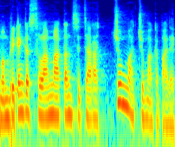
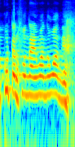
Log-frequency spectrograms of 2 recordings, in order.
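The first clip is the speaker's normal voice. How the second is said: mock panicked excuse; 14 semitones higher, faster than usual. Acted cowardly excuse to mother.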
